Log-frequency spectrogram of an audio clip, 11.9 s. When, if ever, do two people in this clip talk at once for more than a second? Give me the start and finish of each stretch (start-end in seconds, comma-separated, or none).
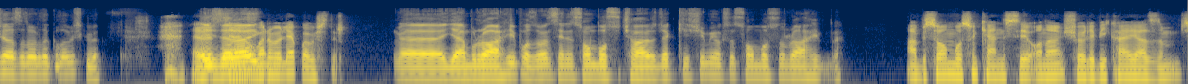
none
